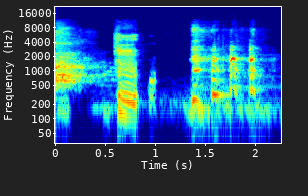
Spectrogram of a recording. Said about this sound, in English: Sorry, guys. My dogs are barking. I thought they were asking a question.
